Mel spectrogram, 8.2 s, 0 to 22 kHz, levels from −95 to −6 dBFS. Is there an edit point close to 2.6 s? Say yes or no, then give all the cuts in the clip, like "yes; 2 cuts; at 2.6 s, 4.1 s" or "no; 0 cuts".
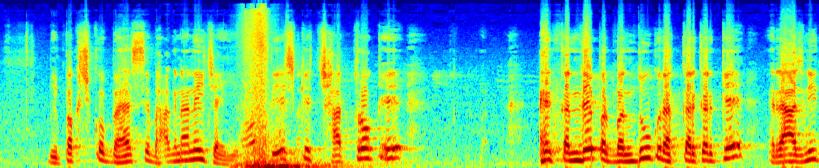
yes; 1 cut; at 2.6 s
